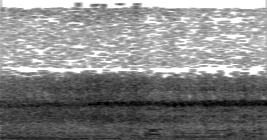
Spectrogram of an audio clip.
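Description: Indistinct voices of several people over a loud, steady mechanical hum with a thin high whine, the voices more noticeable in the second half.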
